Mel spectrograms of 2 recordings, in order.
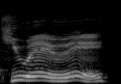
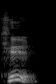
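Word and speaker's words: Kū: I've been saying it wrong this whole time. It's not QAA, it's just Ku.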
